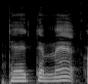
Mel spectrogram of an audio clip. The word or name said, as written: deedi meeq'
